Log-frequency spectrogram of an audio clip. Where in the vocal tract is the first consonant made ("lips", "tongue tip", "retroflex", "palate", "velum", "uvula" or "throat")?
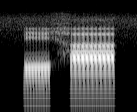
throat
